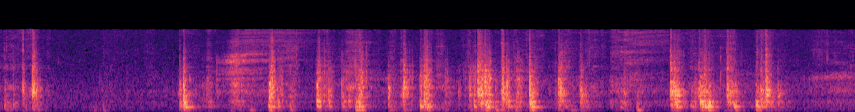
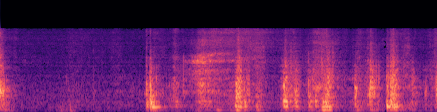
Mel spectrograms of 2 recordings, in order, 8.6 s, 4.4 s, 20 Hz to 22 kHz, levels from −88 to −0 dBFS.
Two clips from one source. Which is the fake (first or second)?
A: second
